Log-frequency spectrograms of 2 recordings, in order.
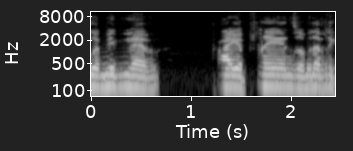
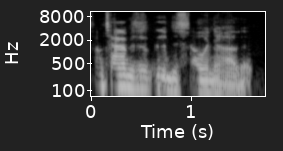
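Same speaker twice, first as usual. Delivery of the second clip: softer, lower sincere restatement; quieter, lower repeat; 6 semitones lower, 6 dB quieter, faster than usual. Shown as a demonstration. Urging viewers to give, softly and sincerely. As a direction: let it sink in, gently.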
